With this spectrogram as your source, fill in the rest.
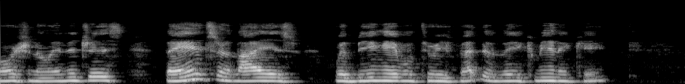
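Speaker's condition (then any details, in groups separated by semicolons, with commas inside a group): Cerebral palsy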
